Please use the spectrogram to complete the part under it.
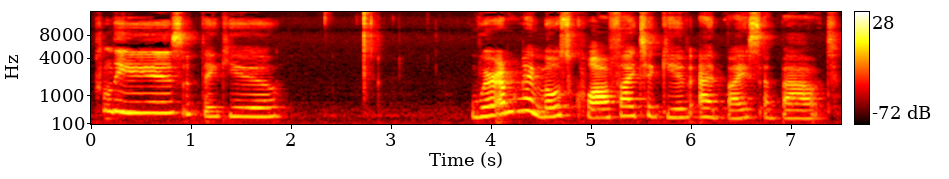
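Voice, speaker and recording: A woman's voice: sits high, slow pace. A woman hosting her own podcast, chatting casually and rambling with lots of fillers, sounding sleepy and yawning. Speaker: podcast host. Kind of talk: casual solo podcast chat.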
